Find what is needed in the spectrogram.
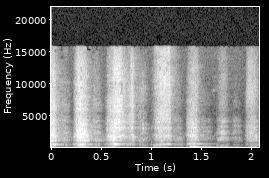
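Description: Breathy attempts to sound a shakuhachi, an old bamboo Japanese end-blown flute: about five short puffs of air across the mouthpiece that mostly hiss, with only faint, brief notes catching. A loud breath blast hits the microphone about 1.4 s in. The open blowing edge has no fipple, so a note only comes with the right embouchure.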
